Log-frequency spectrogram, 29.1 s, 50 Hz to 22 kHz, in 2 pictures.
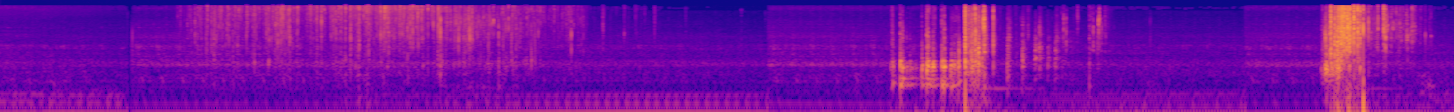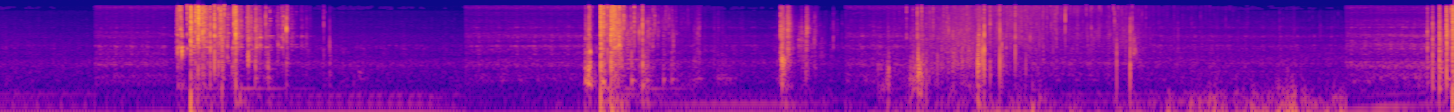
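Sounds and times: soft crackling and crunching: 0:01.6 - 0:07.5, 0:09.6 - 0:11.6, 0:13.2 - 0:14.5, 0:20.6 - 0:26.6
plastic container crunching under tyre: 0:01.7 - 0:06.5, 0:08.9 - 0:11.1, 0:13.2 - 0:14.4, 0:16.3 - 0:17.9, 0:20.4 - 0:26.2, 0:28.8 - 0:29.0.

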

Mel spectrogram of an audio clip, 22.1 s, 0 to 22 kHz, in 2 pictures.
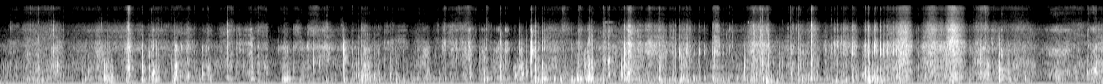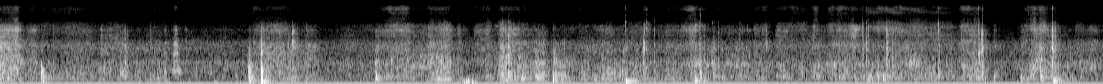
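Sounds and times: cardboard rustling and scraping: 0:00.1 - 0:12.9, 0:13.5 - 0:22.0.

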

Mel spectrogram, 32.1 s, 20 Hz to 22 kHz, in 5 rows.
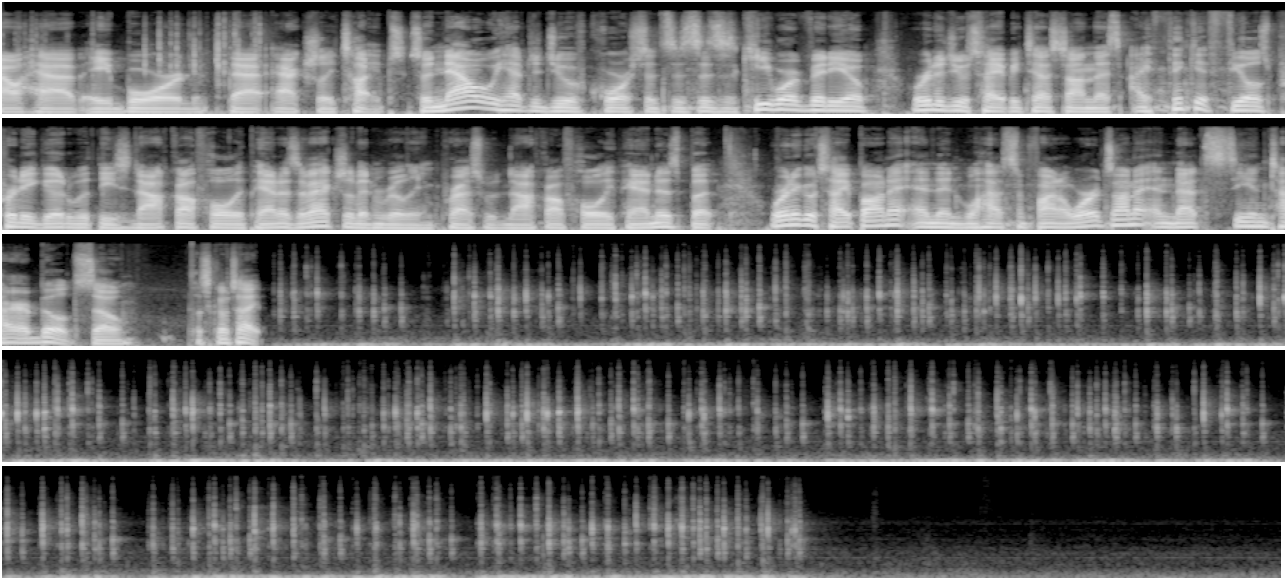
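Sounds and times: fast typing on mechanical keyboard: 0:00.0 - 0:01.6, 0:14.2 - 0:29.7.

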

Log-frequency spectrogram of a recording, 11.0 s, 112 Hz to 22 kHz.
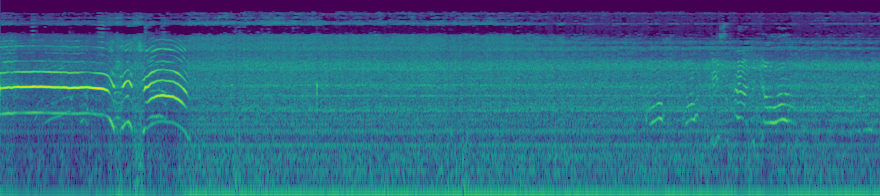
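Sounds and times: churning wake water: 0:00.0 - 0:11.0
outboard motor droning: 0:00.0 - 0:11.0.

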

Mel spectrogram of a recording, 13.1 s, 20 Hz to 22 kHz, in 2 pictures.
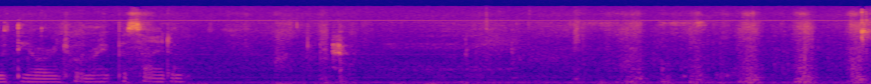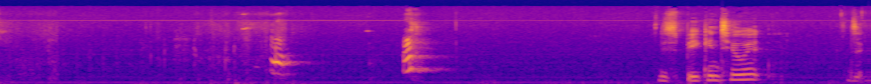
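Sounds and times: dog yipping: 0:08.4 - 0:09.0, 0:09.6 - 0:10.0.

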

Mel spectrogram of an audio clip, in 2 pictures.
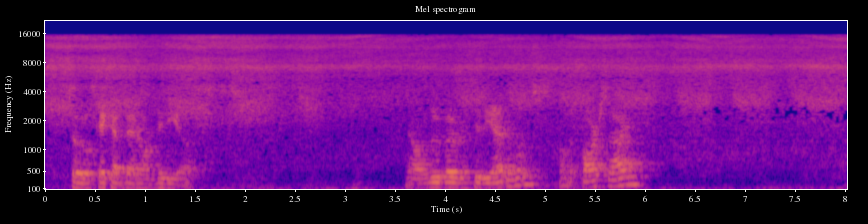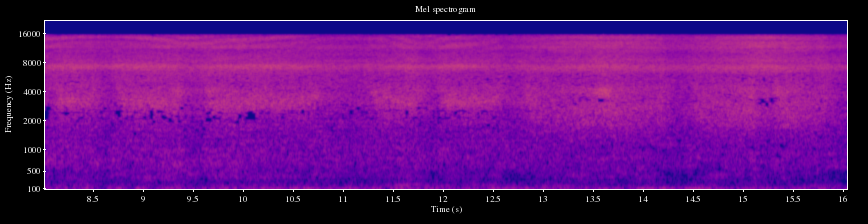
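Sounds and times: spray gun hissing: 0:00.0 - 0:16.0.

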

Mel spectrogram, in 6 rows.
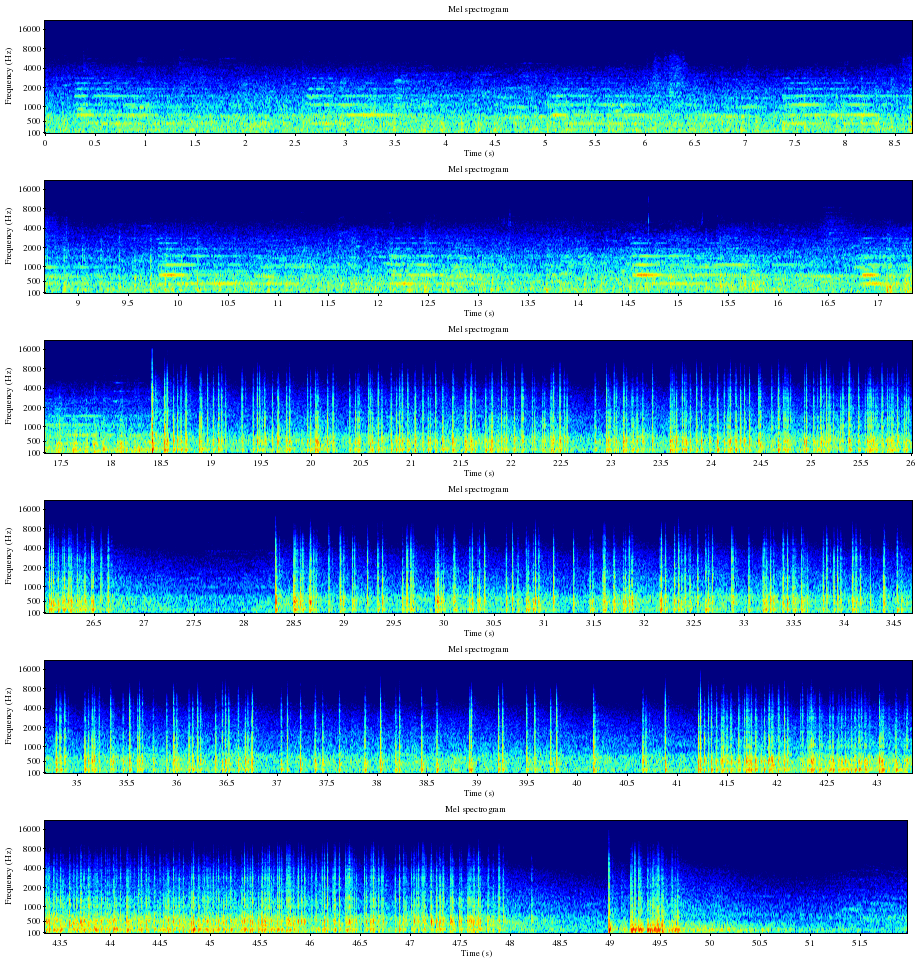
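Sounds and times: loud firework bang: 0:00.0 - 0:14.4
fireworks crackling and popping: 0:00.0 - 0:27.4, 0:28.1 - 0:51.0.

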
